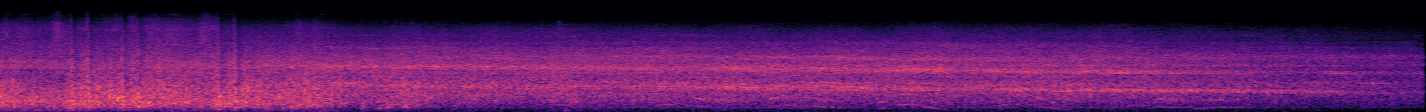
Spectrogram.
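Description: Train wheels clatter and screech over the rails.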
